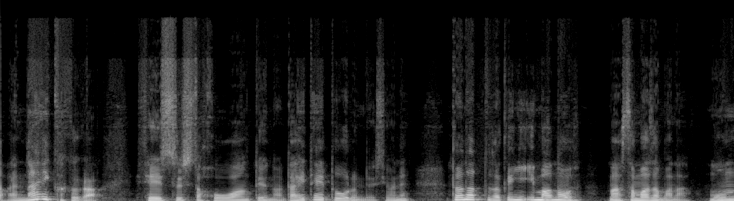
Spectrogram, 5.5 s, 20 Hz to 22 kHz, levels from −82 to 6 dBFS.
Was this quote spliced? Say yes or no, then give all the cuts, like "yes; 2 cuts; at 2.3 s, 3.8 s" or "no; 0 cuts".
no; 0 cuts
